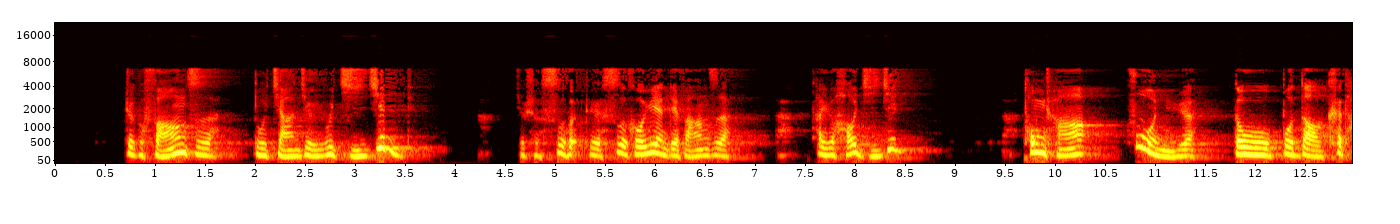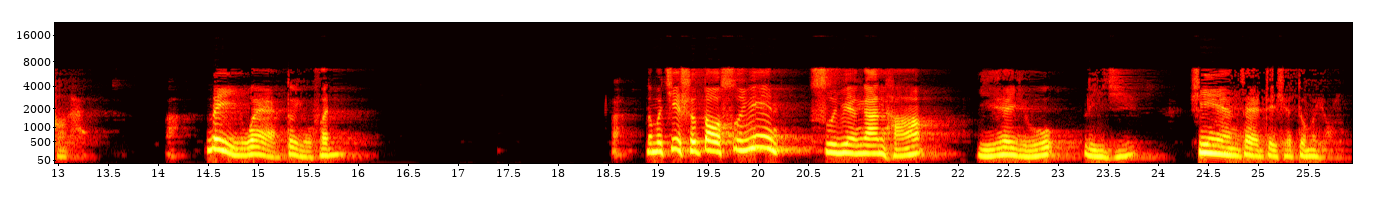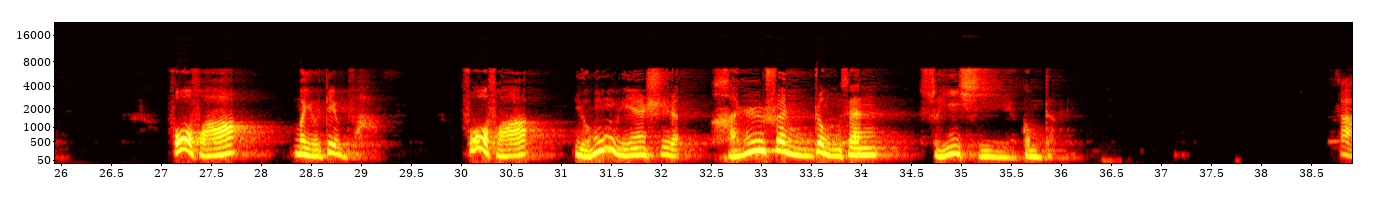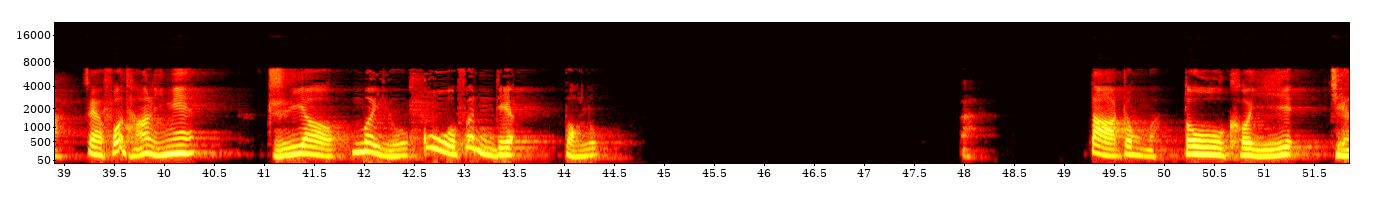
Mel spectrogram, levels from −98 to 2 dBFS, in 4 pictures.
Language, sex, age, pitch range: Chinese, male, 60-79, 145-205 Hz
